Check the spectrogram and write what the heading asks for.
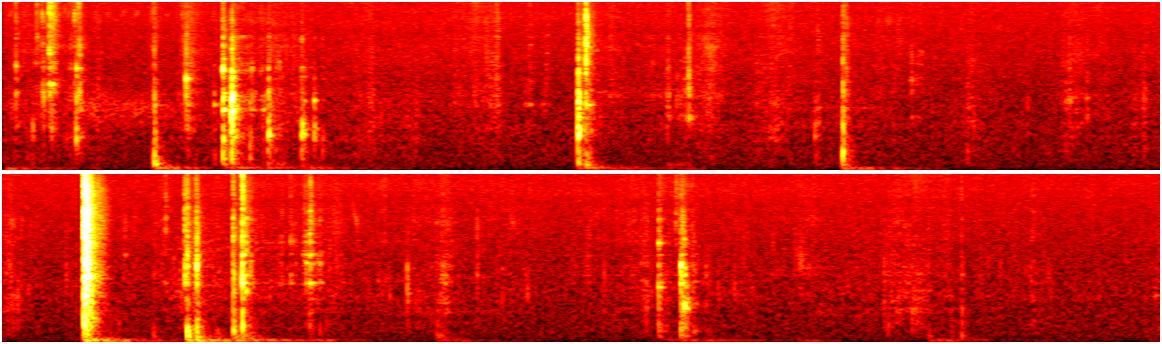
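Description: Axe splitting firewood on a chopping block: sharp, separate chops a second or more apart, the loudest about eight seconds in, with lighter knocks of split wood falling and a fresh piece being set on the block.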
